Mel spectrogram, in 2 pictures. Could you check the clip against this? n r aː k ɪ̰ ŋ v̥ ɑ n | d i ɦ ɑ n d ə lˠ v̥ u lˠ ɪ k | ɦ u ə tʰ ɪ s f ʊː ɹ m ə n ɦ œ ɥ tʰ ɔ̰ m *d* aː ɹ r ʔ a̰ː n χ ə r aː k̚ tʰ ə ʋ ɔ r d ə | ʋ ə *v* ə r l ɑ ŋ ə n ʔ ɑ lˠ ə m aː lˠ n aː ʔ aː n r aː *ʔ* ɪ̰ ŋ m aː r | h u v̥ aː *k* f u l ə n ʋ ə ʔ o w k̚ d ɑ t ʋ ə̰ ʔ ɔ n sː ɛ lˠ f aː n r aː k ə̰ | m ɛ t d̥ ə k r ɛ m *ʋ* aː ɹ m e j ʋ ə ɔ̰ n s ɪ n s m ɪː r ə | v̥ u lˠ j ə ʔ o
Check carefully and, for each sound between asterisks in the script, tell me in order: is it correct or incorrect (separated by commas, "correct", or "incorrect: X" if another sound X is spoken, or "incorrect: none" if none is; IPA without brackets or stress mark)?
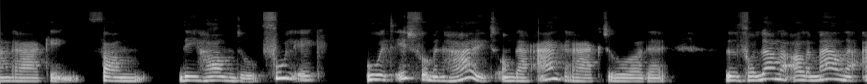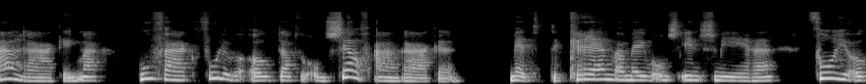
correct, correct, incorrect: k, correct, correct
